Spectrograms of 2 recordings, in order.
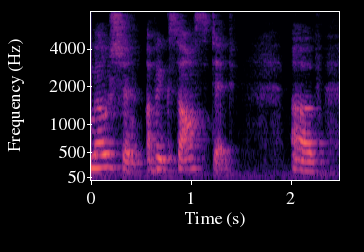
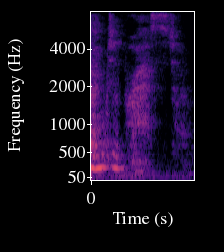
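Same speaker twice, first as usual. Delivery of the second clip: much quieter, soft, lowered, subdued voice; 8 dB quieter than usual. Guiding listeners through a posture exercise, demonstrating a soft, lowered voice. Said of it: "Lower your head, soften your voice, drop your shoulders".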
